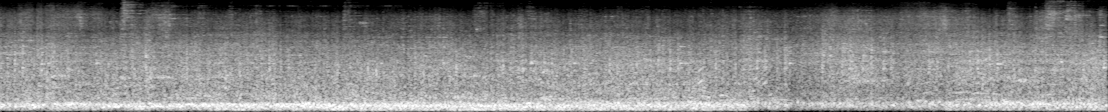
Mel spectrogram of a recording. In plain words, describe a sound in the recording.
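A freight train rumbles steadily past close by.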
